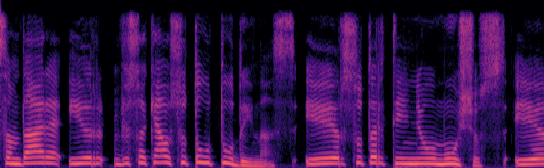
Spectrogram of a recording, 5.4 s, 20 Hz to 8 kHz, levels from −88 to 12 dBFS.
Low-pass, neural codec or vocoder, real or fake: 7.2 kHz; none; real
